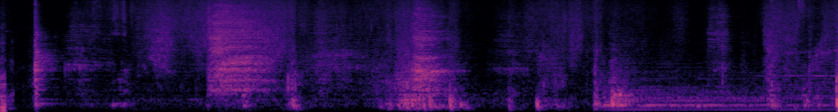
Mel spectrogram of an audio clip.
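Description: A man breathing hard and groaning as if unwell, with long heavy exhales about two and four seconds in. Near the start a plastic pill bottle is set down on a glass table with a click. Soft music comes in about six seconds in.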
